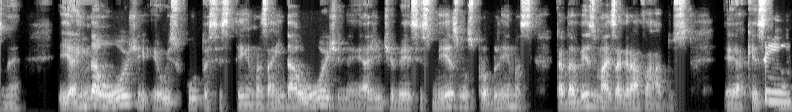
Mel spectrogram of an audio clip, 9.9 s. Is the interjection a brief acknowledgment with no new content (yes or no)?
yes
